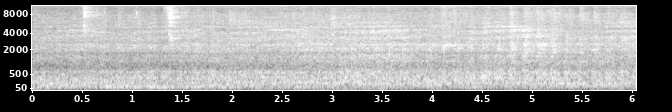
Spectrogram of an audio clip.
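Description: Double-stack intermodal container train rolling past close by: a steady rumble of steel wheels on the rails, with a couple of faint clacks in the first second and a half.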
